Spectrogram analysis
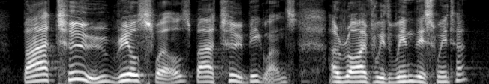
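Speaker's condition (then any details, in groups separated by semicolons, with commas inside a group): No condition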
